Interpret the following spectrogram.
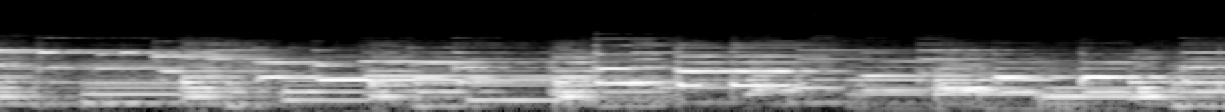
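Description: Grand piano played live: an instrumental passage of struck notes and chords, moving at a moderate pace.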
